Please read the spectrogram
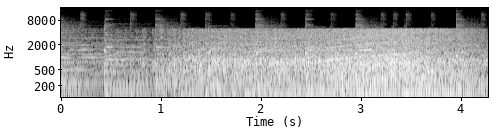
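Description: Truck engine sound effect, a noisy rumble that swells in loudness over about three seconds with a faint rising whine, over background music.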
